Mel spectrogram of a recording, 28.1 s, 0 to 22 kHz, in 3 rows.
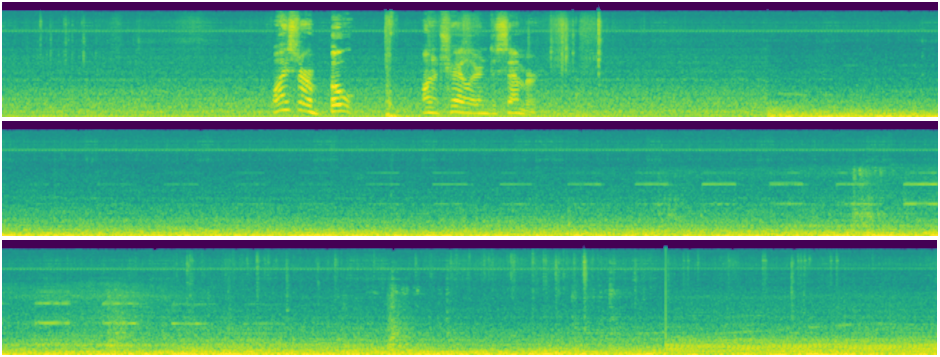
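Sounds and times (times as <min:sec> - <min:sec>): reversing alarm beeping: 0:10.5 - 0:21.5.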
